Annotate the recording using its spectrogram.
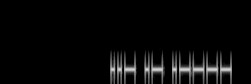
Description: Morse code, heard as a keyed tone, about 34 wpm, 700 Hz. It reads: UA1
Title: Callsign Prefixes for Top 100 DXCC - 35wpm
